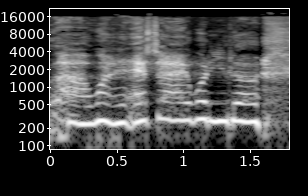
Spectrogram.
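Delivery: panicked, frantic voices, freaking out.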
